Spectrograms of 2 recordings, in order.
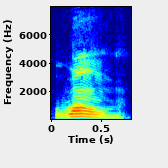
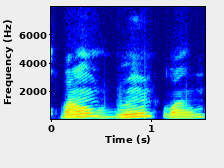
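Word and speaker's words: Woim: It's spelled W-O-I-M. I was like, why y'all just didn't name him Worm? But it's Wom. I think it's Wom. Yeah, Wom. He's British.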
